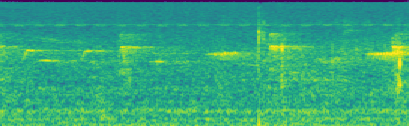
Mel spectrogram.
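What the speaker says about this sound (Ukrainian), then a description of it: "Бо бджоли гудуть страшне. І щось це гучніше і гучніше." Wild bees swarm in a tree by a reservoir where people are fishing, giving a steady, dense buzzing drone throughout. It is fairly faint and even, with single insects passing closer now and then.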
